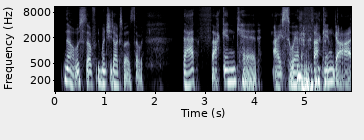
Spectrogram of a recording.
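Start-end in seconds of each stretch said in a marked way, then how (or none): 2.5-5.9 put-on Boston accent, drawn out. Retelling how a Boston teacher talks about a student: imitating Fran's Boston accent. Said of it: "my mother has the same accent".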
